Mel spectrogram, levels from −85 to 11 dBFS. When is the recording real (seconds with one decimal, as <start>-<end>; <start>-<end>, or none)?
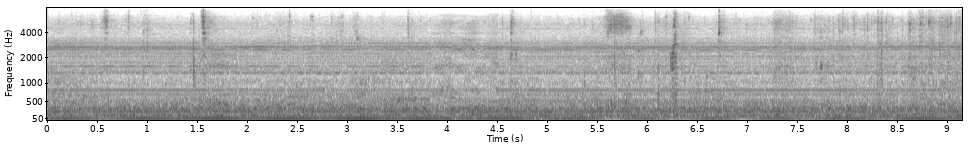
0.0-3.8; 4.5-9.2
